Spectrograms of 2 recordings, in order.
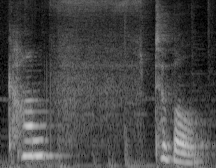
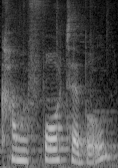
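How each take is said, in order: First: The extra middle vowel sound is skipped. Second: The extra middle vowel sound is pronounced. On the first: The speaker calls it right. "We skip that vowel sound" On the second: The speaker calls it wrong. "or comfortable"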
